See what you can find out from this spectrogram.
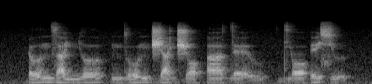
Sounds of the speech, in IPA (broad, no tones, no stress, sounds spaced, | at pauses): ɽ ɤ n z a ɲ ɤ | n d o n d͡ʒ a d͡ʒ ɔ ʔ a d ɛ u̯ | d j ɔ ʔ e ɕ ɯ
